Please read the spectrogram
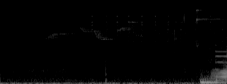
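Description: Quiet room tone with a few faint high chirps, one rising and one falling, about half a second in, and a faint tap near the middle.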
